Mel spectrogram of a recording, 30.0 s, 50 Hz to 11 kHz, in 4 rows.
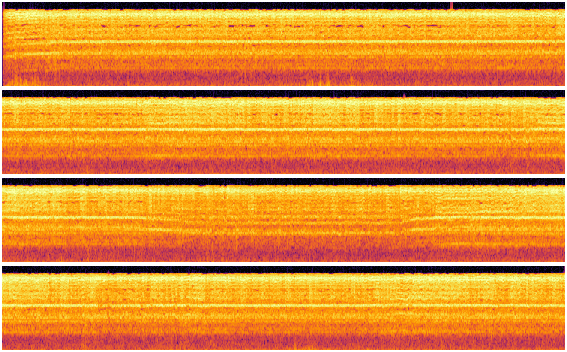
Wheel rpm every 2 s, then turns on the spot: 180, 200, 200, 200, 200, 200, 200, 200, 190, 160, 180, 190, 200, 200, 200.
none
